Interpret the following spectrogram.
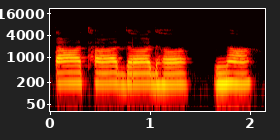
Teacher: तो हमारी जीभ जो होती है वह दांत को टच करती है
